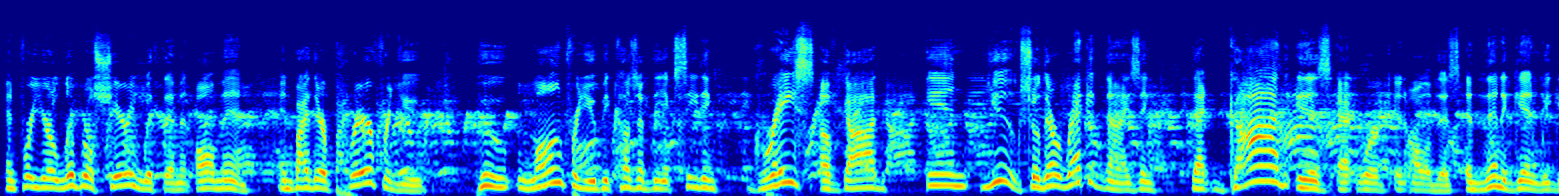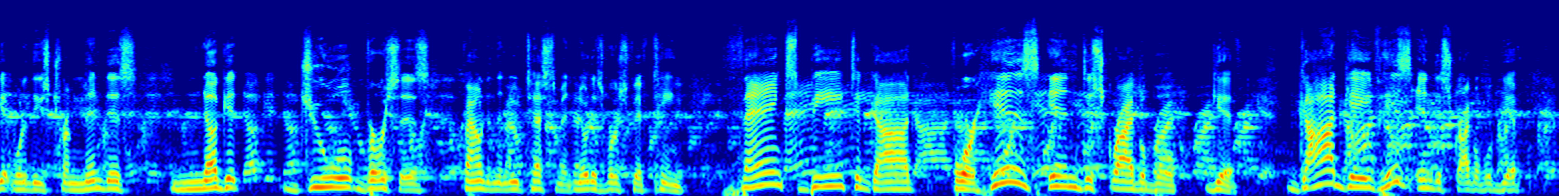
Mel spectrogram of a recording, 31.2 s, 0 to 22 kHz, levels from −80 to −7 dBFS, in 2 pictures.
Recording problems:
echo of what is said; strong; throughout; 390 ms later, 10 dB below the speech

